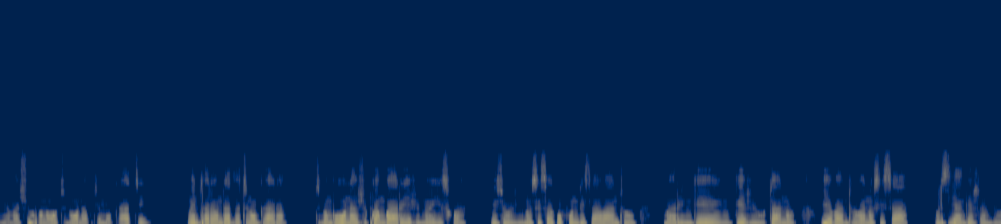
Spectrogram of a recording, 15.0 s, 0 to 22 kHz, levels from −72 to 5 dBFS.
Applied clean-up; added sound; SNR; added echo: none; none; none; none.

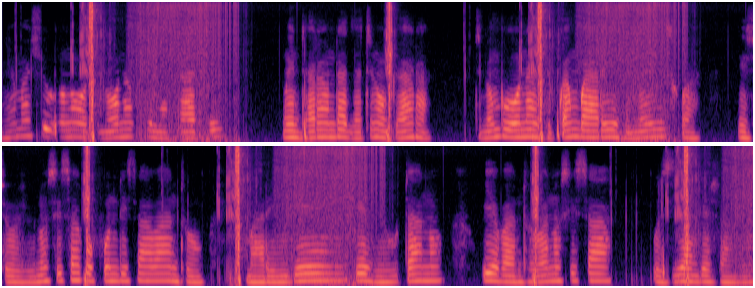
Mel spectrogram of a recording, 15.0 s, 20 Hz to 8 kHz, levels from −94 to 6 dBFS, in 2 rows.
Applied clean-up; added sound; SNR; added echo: none; Fire; 5 dB; none.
